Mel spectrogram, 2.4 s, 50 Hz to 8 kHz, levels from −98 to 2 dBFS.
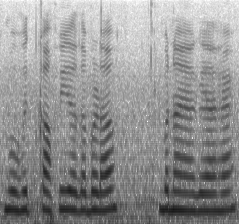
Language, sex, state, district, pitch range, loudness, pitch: Hindi, female, Punjab, Pathankot, 230-245 Hz, -13 LUFS, 240 Hz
